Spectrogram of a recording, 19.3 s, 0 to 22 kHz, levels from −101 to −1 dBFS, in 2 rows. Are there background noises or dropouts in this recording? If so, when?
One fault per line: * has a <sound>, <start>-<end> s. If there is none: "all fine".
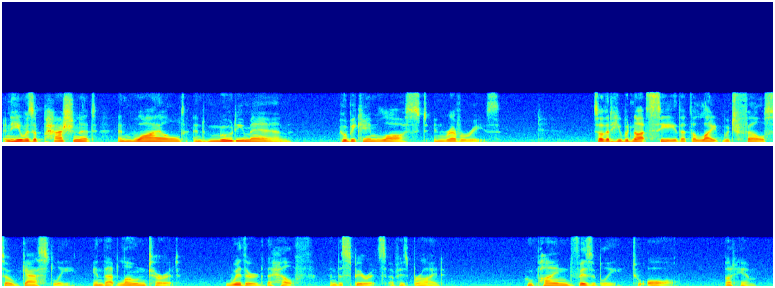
all fine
